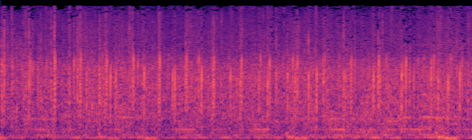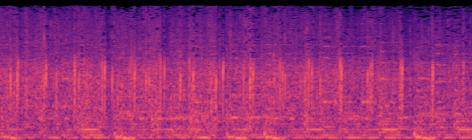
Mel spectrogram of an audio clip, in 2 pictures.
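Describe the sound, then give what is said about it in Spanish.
Sustained audience applause at a library event in Tenerife fills the whole stretch, a dense steady wash of many hands clapping with no pauses, loud and even throughout. “Un aplauso.”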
